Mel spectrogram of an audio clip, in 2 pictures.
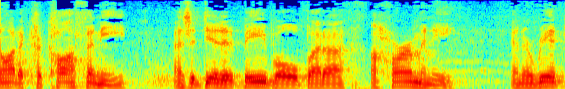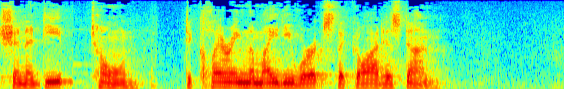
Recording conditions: large echoing room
